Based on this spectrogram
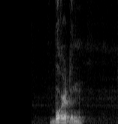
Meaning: plural of bord
- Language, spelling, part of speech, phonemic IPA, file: Dutch, borden, noun, /ˈbɔr.də(n)/, Nl-borden.ogg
